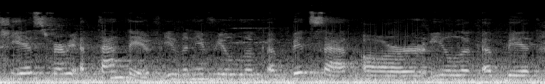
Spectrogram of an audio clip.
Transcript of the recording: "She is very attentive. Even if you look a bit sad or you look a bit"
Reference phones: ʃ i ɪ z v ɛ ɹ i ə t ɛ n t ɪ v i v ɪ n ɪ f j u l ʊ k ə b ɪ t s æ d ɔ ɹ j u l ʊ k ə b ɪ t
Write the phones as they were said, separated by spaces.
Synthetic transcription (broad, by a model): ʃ i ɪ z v ɛ ɹ i ə t ɛ n t ɪ v i v ɪ n ɪ f j u l ʊ k ə b ɪ t s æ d ɔ ɹ j u l ʊ k ə b ɪ t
